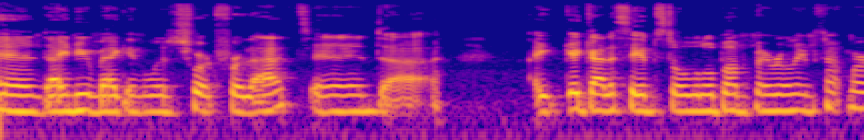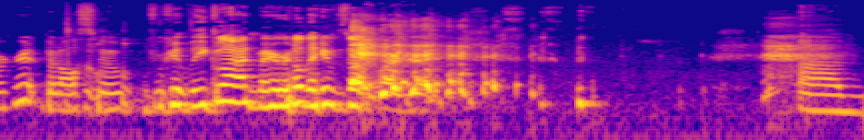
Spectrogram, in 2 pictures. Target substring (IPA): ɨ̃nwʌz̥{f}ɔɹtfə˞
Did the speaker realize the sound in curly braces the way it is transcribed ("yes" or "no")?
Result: no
